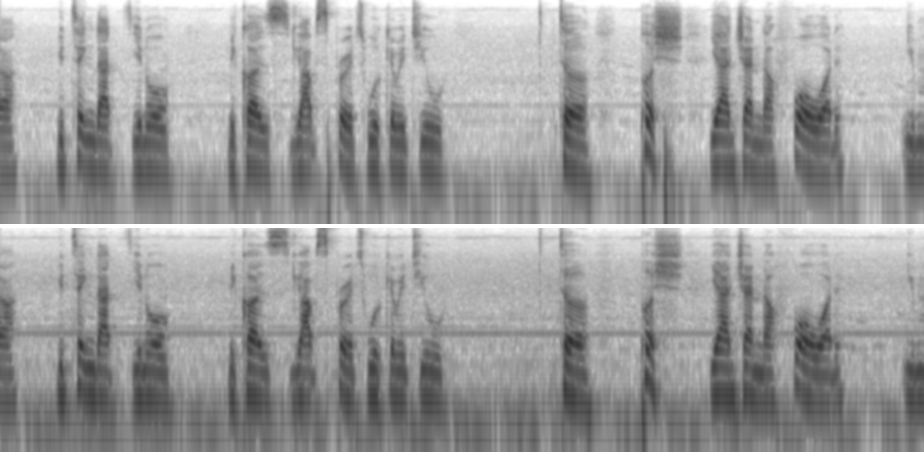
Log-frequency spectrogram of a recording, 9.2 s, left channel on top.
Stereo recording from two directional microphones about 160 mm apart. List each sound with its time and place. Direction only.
0.6 s speech: 35° left (ahead or behind)
5.5 s speech: 35° left (ahead or behind)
